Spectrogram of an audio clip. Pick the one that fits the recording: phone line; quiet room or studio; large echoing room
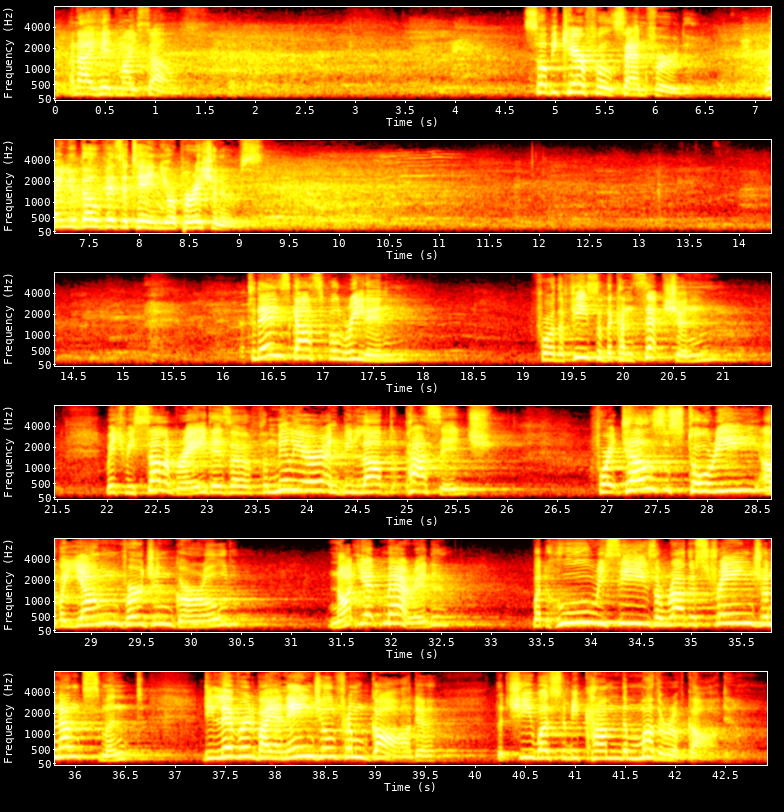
large echoing room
